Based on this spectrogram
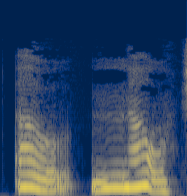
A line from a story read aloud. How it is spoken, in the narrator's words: she stammered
